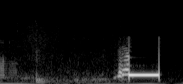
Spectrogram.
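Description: A telephone line tone follows a dropped call. Brief crackles and clicks lead into a loud, steady, mid-pitched beep that cuts off abruptly.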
